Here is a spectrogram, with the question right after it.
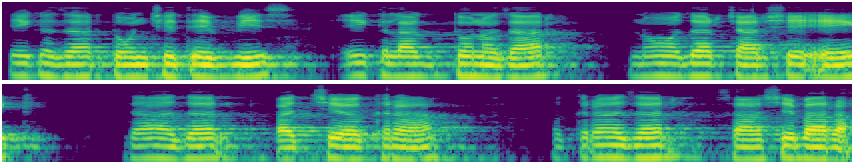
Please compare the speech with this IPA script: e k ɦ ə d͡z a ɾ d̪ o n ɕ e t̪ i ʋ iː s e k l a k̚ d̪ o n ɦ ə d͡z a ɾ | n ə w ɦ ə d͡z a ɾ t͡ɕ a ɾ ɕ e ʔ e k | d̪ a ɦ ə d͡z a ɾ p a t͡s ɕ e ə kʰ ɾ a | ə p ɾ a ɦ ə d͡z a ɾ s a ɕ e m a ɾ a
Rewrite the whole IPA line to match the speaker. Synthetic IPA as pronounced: e k ɦ ə d͡z a ɾ d̪ o n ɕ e t̪ e ʋ iː s e k l a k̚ d̪ o n ɦ ə d͡z a ɾ | n ə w ɦ ə d͡z a ɾ t͡ɕ a ɾ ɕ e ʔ e k | d̪ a ɦ ə d͡z a ɾ p a t͡s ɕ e ə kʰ ɾ a | ə k ɾ a ɦ ə d͡z a ɾ s a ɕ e b a ɾ a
